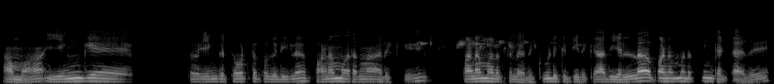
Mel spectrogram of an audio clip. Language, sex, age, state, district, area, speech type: Tamil, male, 18-30, Tamil Nadu, Mayiladuthurai, rural, spontaneous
